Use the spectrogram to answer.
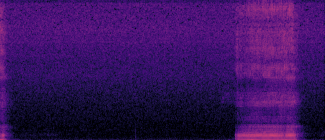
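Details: Sleeping Pomeranian dog snoring: a quiet stretch, then one loud, buzzing, vibrating snore lasting about a second.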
